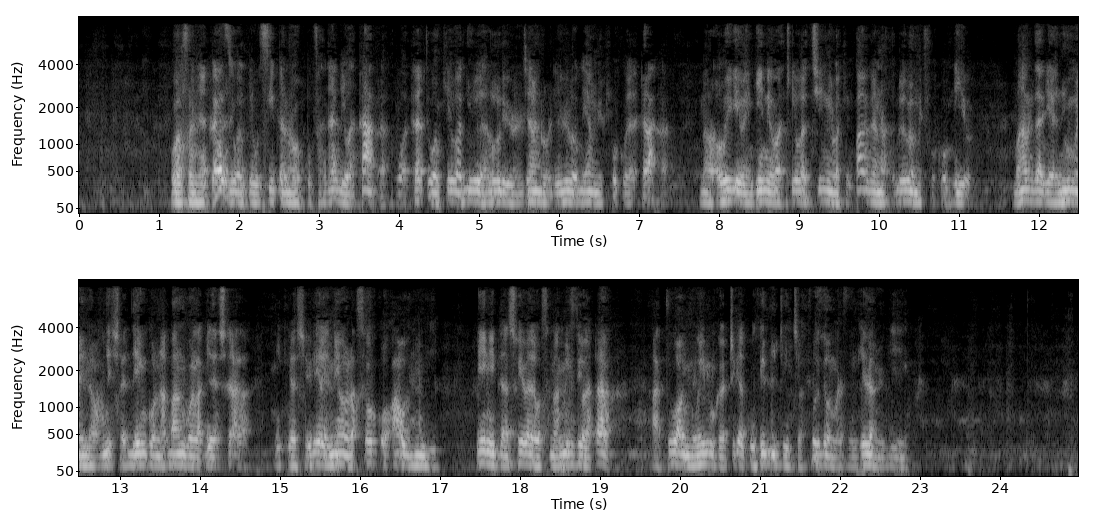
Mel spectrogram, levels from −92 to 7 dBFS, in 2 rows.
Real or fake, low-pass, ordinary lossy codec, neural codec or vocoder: fake; 7.2 kHz; MP3, 48 kbps; codec, 24 kHz, 1.5 kbps, HILCodec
